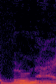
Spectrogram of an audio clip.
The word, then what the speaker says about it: Brunei: del sultano del brunei si iscriverebbero lei ma si legge bruna e così abbiamo preso sul posto quando si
